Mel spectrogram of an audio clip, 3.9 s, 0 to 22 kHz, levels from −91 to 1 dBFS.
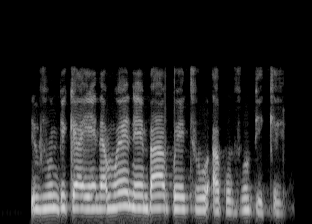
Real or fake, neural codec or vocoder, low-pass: fake; codec, 16 kHz, 16 kbps, FunCodec, trained on LibriTTS, 50 frames a second; 7.2 kHz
